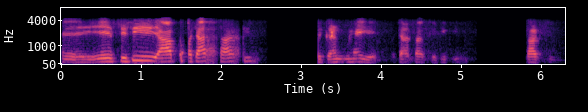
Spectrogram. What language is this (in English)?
Urdu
